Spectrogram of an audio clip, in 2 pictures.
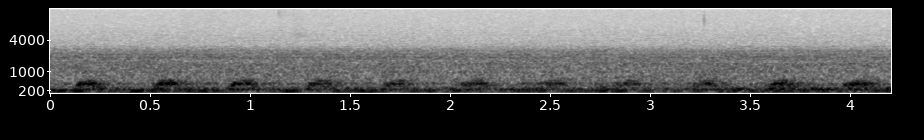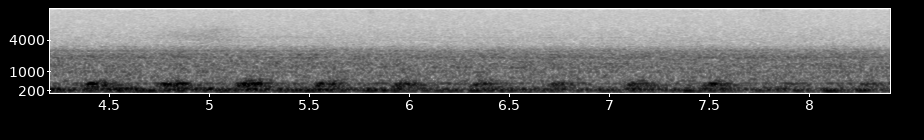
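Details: Fetal heartbeat on Doppler at 18 weeks 6 days of pregnancy, baby girl: fast, steady whooshing pulses at about 146 per minute over a low hum, a normal fetal heart rate.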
